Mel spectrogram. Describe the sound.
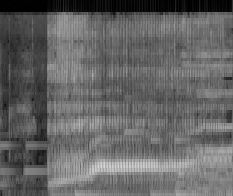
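A child's voice imitates a race car engine: a buzzy, raspy vroom that rises in pitch, then holds a steady, throbbing hum for about two seconds before tapering off.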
